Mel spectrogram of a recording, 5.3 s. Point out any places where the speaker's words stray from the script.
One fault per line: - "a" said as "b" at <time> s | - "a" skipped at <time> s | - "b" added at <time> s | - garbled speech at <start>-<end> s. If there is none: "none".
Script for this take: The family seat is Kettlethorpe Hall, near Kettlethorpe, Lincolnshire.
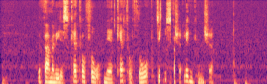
- "seat" skipped at 1.2 s
- "Hall" skipped at 2.1 s
- garbled speech at 3.1-3.6 s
